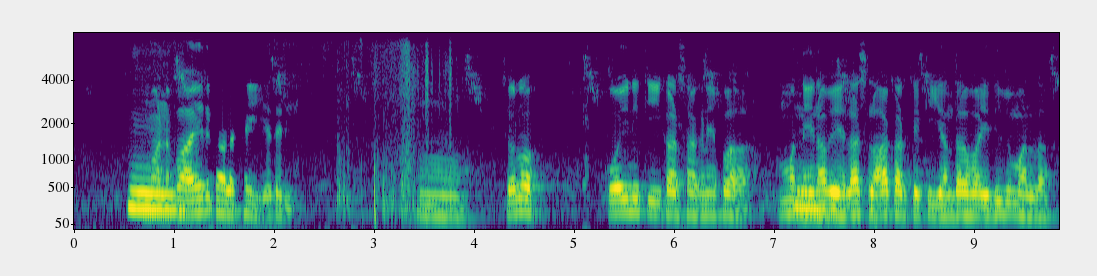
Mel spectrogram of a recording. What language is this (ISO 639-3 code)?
pan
